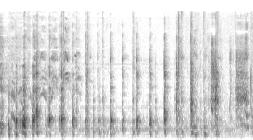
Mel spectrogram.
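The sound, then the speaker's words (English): A rapid string of harsh, breathy bursts as a man laughs so hard that his wheezing laughter breaks into a prolonged coughing fit, with short gasps between the hacks and no clear speech. “laughed so hard he coughed up some coal, so he had to leave to go spit it out.”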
